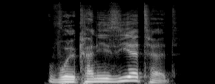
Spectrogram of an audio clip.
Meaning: inflection of vulkanisieren: 1. second-person plural preterite 2. second-person plural subjunctive II
- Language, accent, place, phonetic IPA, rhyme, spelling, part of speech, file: German, Germany, Berlin, [vʊlkaniˈziːɐ̯tət], -iːɐ̯tət, vulkanisiertet, verb, De-vulkanisiertet.ogg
